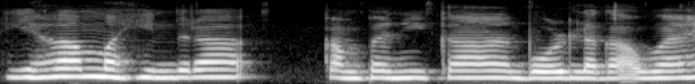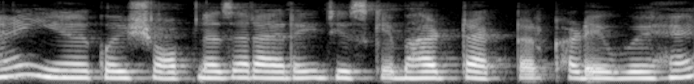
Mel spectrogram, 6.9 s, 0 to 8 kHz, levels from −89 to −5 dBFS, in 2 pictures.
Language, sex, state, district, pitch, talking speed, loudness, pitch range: Hindi, female, Haryana, Jhajjar, 235 Hz, 180 wpm, -15 LUFS, 230-255 Hz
